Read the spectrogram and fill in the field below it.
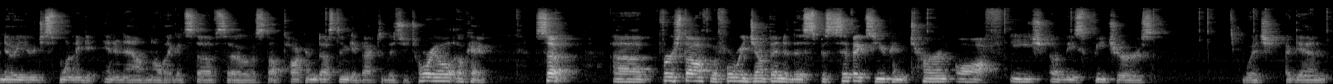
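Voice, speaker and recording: The man's voice sits at a medium pitch with ordinary variation, and noticeable background noise is present. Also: moderate pace. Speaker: photographer and software tutorial creator. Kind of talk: tutorial. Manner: casual, conversational.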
